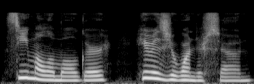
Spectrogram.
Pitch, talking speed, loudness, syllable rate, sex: 210 Hz, 165 wpm, -13 LUFS, 5.7 syllables/s, female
